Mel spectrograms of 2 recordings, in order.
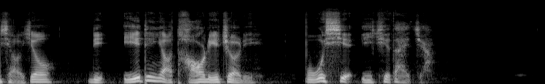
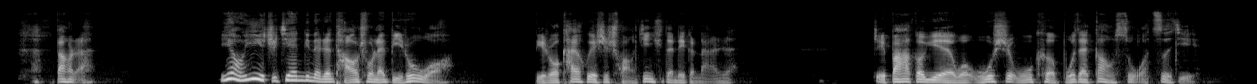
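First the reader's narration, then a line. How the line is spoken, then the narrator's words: Chuckling. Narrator (Chinese): 江小优嘿嘿一笑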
